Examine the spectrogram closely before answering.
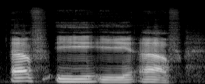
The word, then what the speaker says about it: Feef: So, if I were to give the name Feef, I would spell it like this. F-E-E-F. Feef. This double E sound just simply cannot be pronounced any other way.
